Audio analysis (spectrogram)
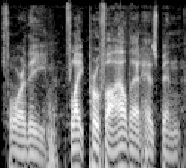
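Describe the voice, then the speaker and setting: A man giving measured, informative launch commentary. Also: low voice, fairly even intonation.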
